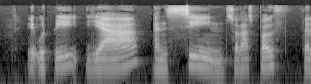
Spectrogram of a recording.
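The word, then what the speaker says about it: Yā Sīn: with these single letters they effectively are pronounced as the name of the alphabet not the sound so here you cannot say yes sir it would be yeah and seen so that's both the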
